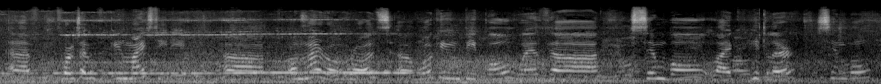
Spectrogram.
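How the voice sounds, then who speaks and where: A woman talks at a fairly slow pace. Audible room echo and noticeable background noise accompany her voice. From Ukraine, Kiev. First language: Ukrainian or Russian. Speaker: protester. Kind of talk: street interview. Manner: halting.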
